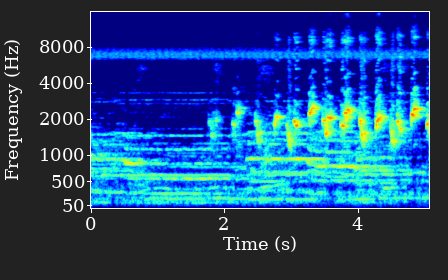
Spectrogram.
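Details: At night beneath a lamp, a yellow-vented bulbul breaks into fast 'ropel' singing after two quiet seconds of low hum, then quick slurred whistles roughly every half second, growing louder toward the end.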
